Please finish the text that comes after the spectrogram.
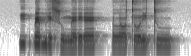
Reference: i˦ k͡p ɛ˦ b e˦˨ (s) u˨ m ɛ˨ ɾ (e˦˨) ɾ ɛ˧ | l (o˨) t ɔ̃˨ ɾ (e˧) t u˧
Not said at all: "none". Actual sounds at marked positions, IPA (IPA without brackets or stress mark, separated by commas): s, e˧, ɔ˨, i˧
